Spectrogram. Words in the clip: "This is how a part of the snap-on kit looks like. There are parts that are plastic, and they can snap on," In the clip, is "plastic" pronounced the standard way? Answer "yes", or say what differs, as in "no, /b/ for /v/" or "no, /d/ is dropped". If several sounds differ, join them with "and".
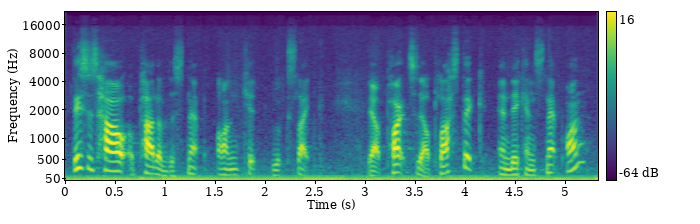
yes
